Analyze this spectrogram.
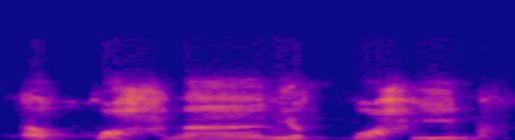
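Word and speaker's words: الرحمن الرحيم: Tapi huruf ra juga ada di sifat bainiyah. Ya, yang karakternya juga sedang. Jadi jangan diucapkan terlalu keras. Allah. Jadi kayak huruf T ya. Ar-Rahmanir-Rahim. Ar-Rahmanir-Rahim. Nir-Rahim. Jangan. Atau jangan terlalu lemah. Ar-Rahmanir-Rahim. Jadi sedang-sedang saja. Ar-Rahmanir-Rahim. Tetap ditekan karena dia ra did.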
